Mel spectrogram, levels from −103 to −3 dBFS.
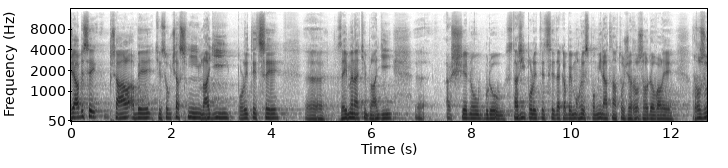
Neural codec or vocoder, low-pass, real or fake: vocoder, 44.1 kHz, 128 mel bands every 256 samples, BigVGAN v2; 14.4 kHz; fake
